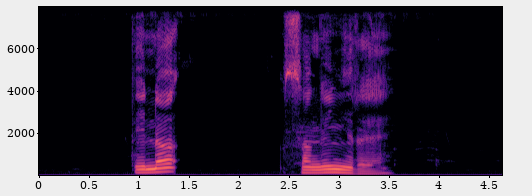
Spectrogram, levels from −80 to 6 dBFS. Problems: none marked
